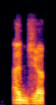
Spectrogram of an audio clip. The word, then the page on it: adjure: British English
